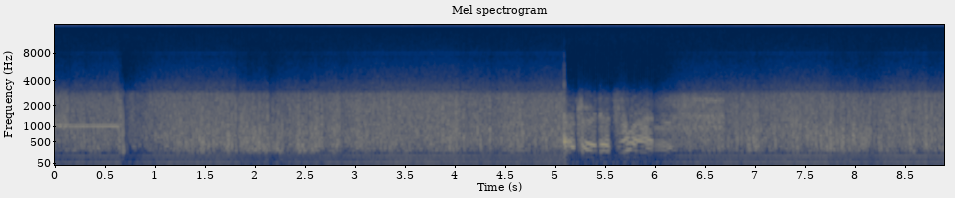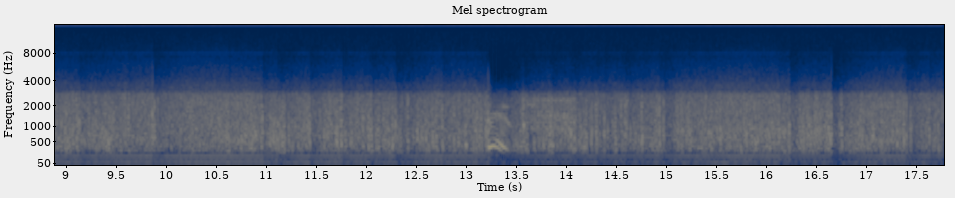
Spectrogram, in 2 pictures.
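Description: A gas jet hisses steadily.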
